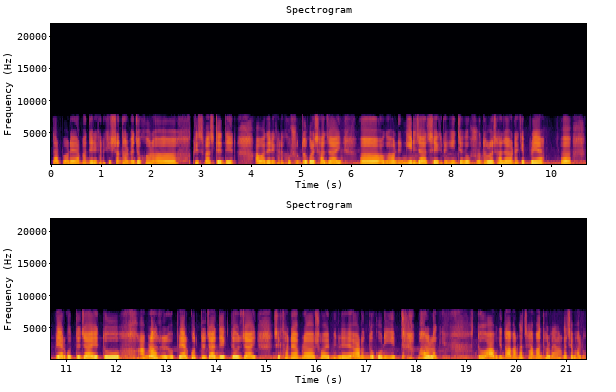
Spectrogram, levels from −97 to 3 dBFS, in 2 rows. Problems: background sounds at intervals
